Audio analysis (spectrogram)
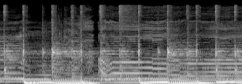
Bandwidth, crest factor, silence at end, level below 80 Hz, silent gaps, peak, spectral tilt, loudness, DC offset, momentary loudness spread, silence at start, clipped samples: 17.5 kHz; 8 dB; 0 s; -12 dBFS; none; 0 dBFS; -6.5 dB/octave; -11 LUFS; under 0.1%; 4 LU; 0 s; under 0.1%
